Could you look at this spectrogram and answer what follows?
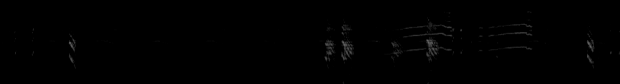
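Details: Two red-footed falcon chicks in a nest in a natural breeding colony near Polgár, Hungary, at breakfast feeding on June 21, 2024. They give repeated arched, whining calls about once a second, broken by a few loud rustling bursts.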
